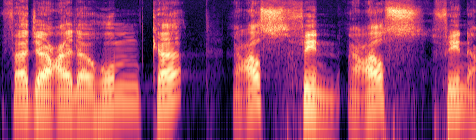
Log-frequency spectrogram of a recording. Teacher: We have to make sure that we're pronouncing sad in a heavy manner.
